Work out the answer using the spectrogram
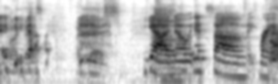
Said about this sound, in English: And so, as my St. Bernard barks loudly, let me see if I can make... I guess, is this an occupational hazard of having a vet podcast?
